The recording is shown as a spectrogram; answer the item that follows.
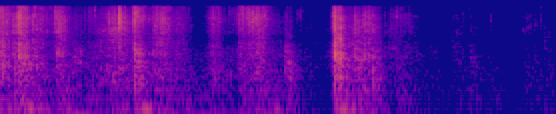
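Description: Cellophane shrink wrap being peeled off a cardboard trading-card box and the box flap pulled open: soft crinkling and scraping, then one brief louder tear about two and a half seconds in.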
